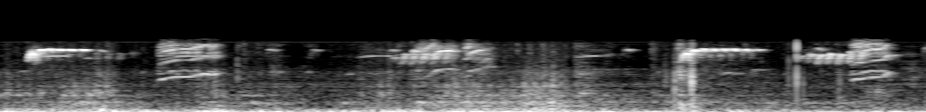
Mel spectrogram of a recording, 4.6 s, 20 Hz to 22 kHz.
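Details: Several 2014 canaries in a flight aviary: clear upward-sweeping chirps and short trills repeat in quick groups, mixed with wingbeats and a steady low hum.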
